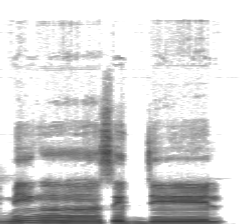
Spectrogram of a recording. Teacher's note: نون ساکن کے بعد سین ہے، اور جب نون ساکن کے بعد سین آتا ہے تو وہاں پر ہم اخفاء حقیقی کرتے ہیں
